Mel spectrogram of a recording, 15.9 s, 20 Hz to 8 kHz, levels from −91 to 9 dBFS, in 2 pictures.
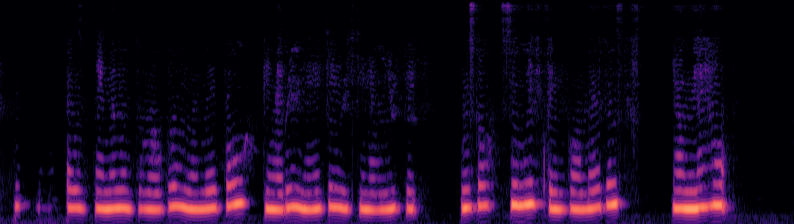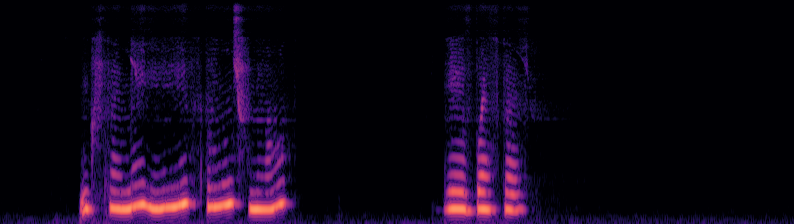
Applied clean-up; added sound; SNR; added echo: neural mask model DeepFilterNet 3.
